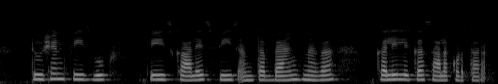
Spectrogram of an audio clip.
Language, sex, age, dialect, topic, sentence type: Kannada, female, 56-60, Northeastern, banking, statement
